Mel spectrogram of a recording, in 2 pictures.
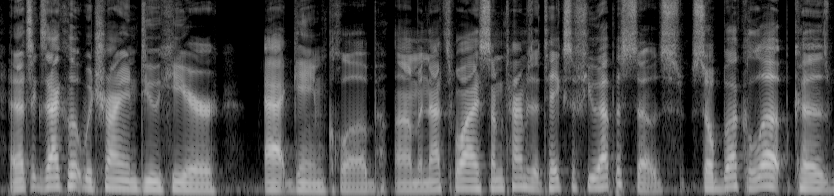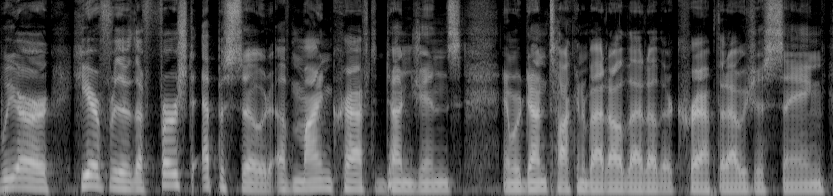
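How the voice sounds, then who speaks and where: A man's voice: mid-range voice, fairly quick, fairly bright tone, smooth, no room sound. A man hosting a casual gaming podcast, talking in a rambling, friendly way with lots of fillers. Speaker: podcast host.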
